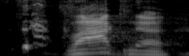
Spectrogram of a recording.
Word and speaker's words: Wagner: France Wagner game winner there in a comeback vagna oh yeah V vagna pronounce it correctly don't don't don't don't do don't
